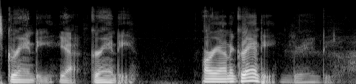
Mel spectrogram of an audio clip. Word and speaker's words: Grande: I was today years old when I found out that it was Grandy right. instead of Grande. I think it's Grandy, not Grande. It's Grandy.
